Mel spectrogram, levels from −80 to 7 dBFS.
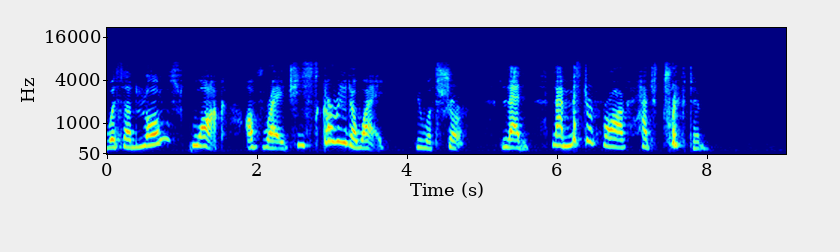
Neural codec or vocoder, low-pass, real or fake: none; 7.2 kHz; real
